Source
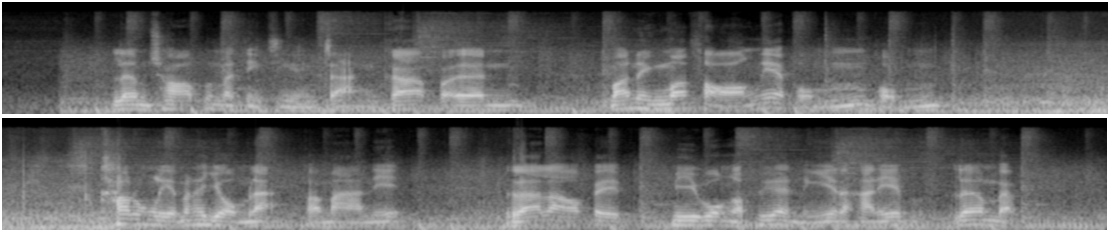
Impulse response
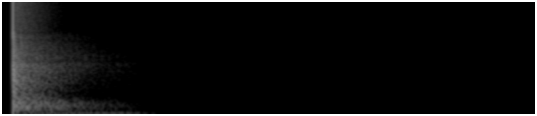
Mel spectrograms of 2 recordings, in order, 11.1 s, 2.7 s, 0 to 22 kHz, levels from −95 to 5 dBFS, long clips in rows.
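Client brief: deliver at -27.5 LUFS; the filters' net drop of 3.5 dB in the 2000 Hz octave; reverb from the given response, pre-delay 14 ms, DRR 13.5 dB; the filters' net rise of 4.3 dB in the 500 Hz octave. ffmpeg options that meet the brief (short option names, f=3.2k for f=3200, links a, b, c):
-filter_complex "[0:a]equalizer=f=500:t=o:g=5.5,equalizer=f=2k:t=o:g=-5.5,asplit=2[a][b];[1:a]atrim=start_sample=2205,adelay=14[c];[b][c]afir=irnorm=-1:irlink=0,volume=-16.5dB[d];[a][d]amix=inputs=2:normalize=0,volume=-8.5dB"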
